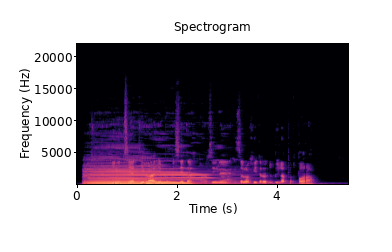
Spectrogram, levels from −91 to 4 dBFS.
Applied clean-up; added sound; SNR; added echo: classical method log-MMSE.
